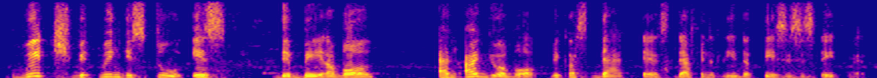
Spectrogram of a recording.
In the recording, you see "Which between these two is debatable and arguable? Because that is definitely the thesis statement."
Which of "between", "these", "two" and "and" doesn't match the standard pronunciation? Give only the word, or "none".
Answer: these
